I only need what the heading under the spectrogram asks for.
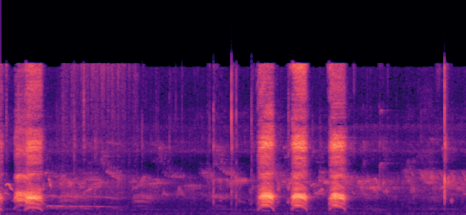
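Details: Crow fighting over food, giving harsh caws: one loud caw at the start, then after a quieter stretch three caws in quick succession about half a second apart.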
